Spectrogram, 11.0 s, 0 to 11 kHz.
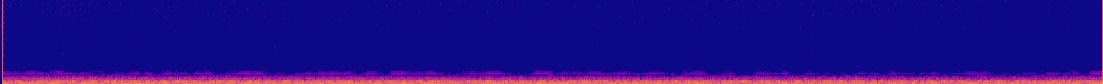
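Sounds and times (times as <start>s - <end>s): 
mechanical drone: 0.0s - 11.0s.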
